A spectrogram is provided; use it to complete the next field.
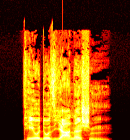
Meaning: strong dative masculine/neuter singular of theodosianisch
- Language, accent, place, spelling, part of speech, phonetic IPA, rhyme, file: German, Germany, Berlin, theodosianischem, adjective, [teodoˈzi̯aːnɪʃm̩], -aːnɪʃm̩, De-theodosianischem.ogg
